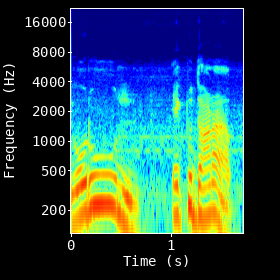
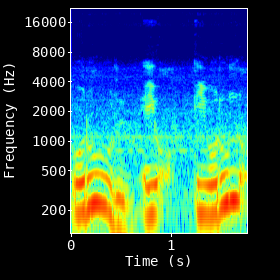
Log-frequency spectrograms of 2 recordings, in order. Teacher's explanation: অ শব্দের উপর অতিরিক্ত মাত্রায় বা আমরা জোর দিচ্ছি বা টেনে উচ্চারণ করছি। এই রকমভাবে যখন উচ্চারণ হবে তখন তখন আমরা তাকে প্লুতস্বর বলতে পারি।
